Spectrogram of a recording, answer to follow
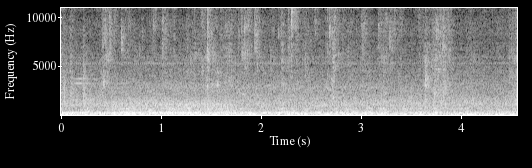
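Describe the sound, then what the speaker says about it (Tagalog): Milk pours steadily into a pot of chicken macaroni soup, a continuous soft liquid splash, quiet and uninterrupted, no voices. "lalagay na rin natin yung gatas natin"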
